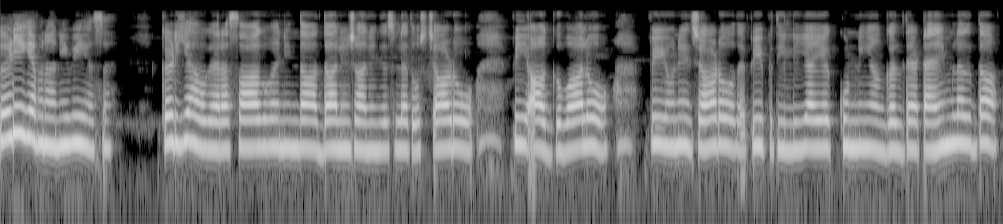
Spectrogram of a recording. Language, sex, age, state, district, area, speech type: Dogri, female, 30-45, Jammu and Kashmir, Udhampur, rural, spontaneous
